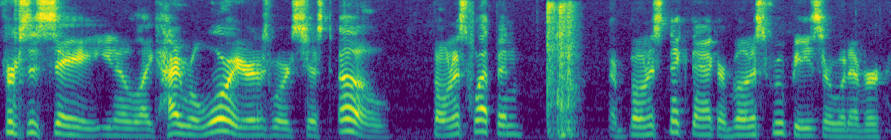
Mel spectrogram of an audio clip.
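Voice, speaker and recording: A man's voice: a little high, lively intonation, brisk, background noise. A man hosting a casual gaming chat, rambling and thinking aloud with blunt opinions. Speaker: host of a gaming news show.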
